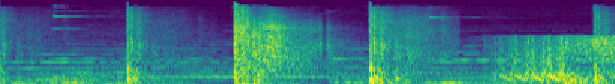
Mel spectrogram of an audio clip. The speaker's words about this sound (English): Like a sudden rain squall, gunfire broke loose again.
